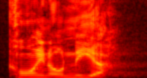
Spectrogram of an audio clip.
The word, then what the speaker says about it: koinonia: and it is pronounced koinonia. It's a Greek word that has the idea that they had things in common with one another.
